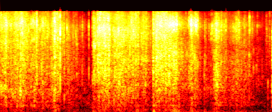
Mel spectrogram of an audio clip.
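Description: Clear polythene wrapping crinkling and rustling as hands unwrap it from a ceiling fan's motor housing, in uneven loud stretches that die down near the end.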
